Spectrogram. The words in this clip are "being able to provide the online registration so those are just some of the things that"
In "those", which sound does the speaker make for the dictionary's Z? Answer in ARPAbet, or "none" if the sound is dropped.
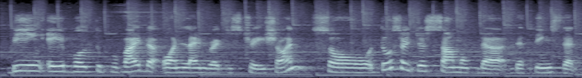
S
